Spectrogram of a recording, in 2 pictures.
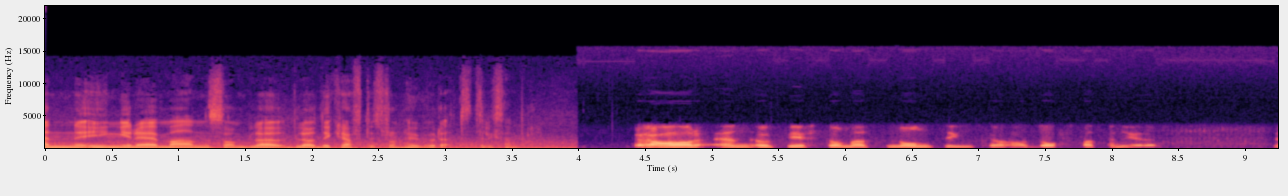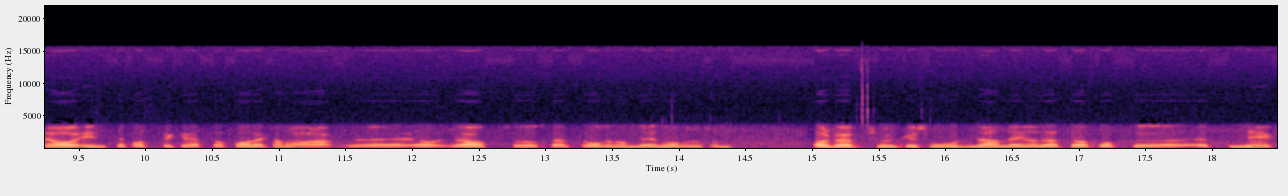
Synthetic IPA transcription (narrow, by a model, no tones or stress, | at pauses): ɛnʏŋɾəmanːsɔmlblœd̪ːəkʰɾaft̪ɪt̪fɾɔnhʉ̟ːvɵd̪ə̰t̪ʰːɪlɛksɛmpəl | jɑːɡhaɾɛnɵpːjɪft̪ɔmat̪nɔnt̪ɪŋːskaɦɑːd̪ɔft̪at̪̚d̪æɳeːɾə | jɑhaɾɪnt̪əfɔt̪ːbɛkɾɛt̪ːat̪vad̪ɛkʰanvɑːɾajɑjɪhaɾɔksɔst̪ɛlt̪fɾoːɡanɔmd̪ɛæɳoːɡɔnsɔm | haɾbɛhœft̪ɧʉ̟ːkhʉ̟ːsuːɖmɛanleːŋːənavd̪ɛat̪jɑhaɾfɔt̪ːɛt̪neː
